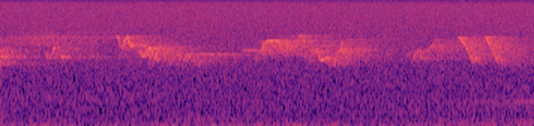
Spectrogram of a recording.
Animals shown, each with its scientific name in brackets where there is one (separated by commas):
Hermit Thrush (Catharus guttatus), Red-eyed Vireo (Vireo olivaceus), Pine Warbler (Setophaga pinus)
